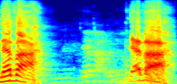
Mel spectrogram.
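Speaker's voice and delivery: "Never" in a New England accent, r dropped. Shown as a demonstration. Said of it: "Or in the New England accent".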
